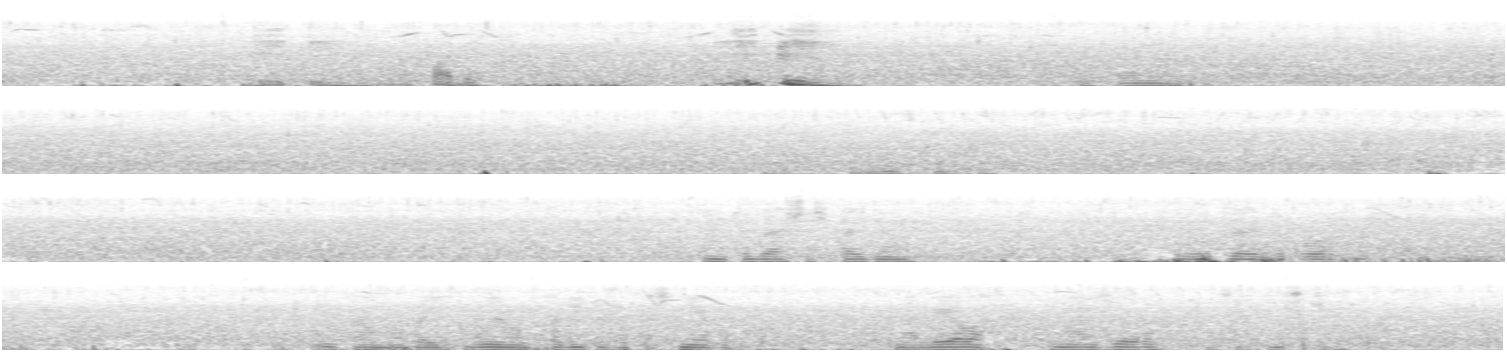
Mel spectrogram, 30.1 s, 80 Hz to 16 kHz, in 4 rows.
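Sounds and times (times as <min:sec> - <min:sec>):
waterfall rushing: 0:01.1 - 0:17.4.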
